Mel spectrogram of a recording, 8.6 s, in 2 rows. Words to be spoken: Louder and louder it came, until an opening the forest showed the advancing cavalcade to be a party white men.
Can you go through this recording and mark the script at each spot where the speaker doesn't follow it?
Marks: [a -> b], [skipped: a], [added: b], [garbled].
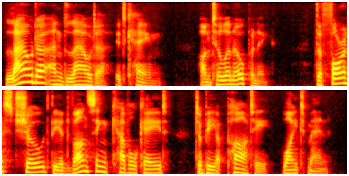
Louder and louder it came, until an opening the forest showed the advancing cavalcade to be a party white men.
